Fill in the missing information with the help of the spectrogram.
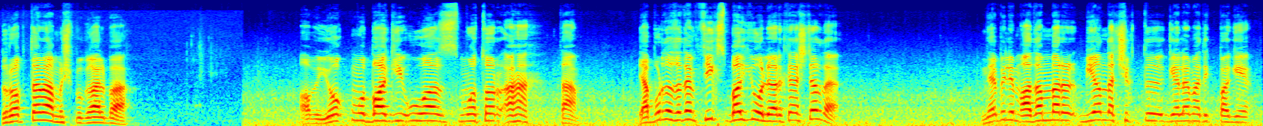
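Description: A young man giving excitable, casual commentary to viewers while playing a mobile shooter game. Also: sits high, normal speed, pauses often, a little hiss or hum.

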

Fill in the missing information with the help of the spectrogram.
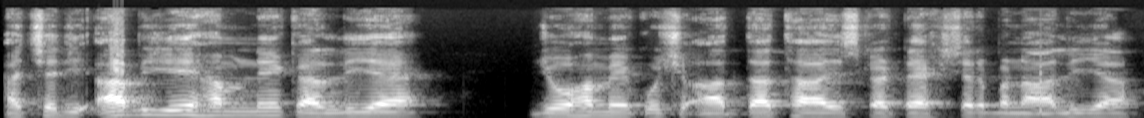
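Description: A man's voice: medium pitch, steady tone, a little slow, dark tone. A man teaching a live painting class, patiently explaining each step in plain everyday words and calling students "beta". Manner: addresses students fatherly as "beta". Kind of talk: live painting demonstration lesson.

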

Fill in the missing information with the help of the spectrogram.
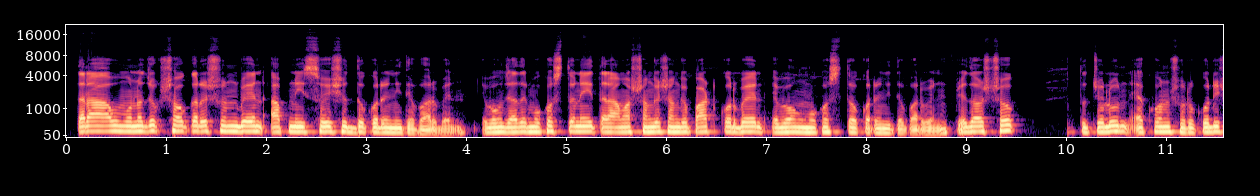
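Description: A man with a Bangladeshi Bengali accent teaching Quran recitation step by step, chanting verses slowly and drawn out between quick explanations. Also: medium pitch, dark tone. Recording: slightly dull lo-fi sound.

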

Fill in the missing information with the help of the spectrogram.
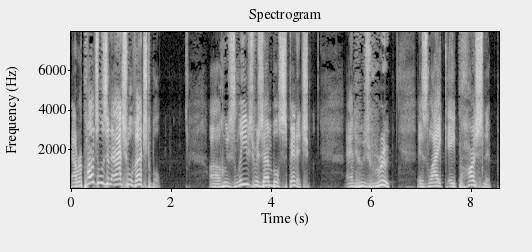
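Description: A man telling a fairy tale on radio, slow and hesitant, leaning on little filler sounds. His voice sits a bit high for a man. The sound is dry and close, with no room around it. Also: expressive, no echo, poor audio. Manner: unhurried, hesitant with frequent fillers. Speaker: radio storyteller.

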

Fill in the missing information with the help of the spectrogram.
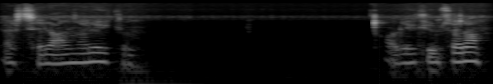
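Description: A man's voice: fairly high pitch, flat delivery, moderate pace, creaky, background noise. A man giving casual gameplay commentary to viewers, chatty and full of crude jokes. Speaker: gaming YouTuber host.

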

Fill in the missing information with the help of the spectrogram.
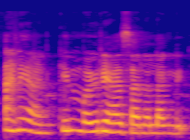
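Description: A woman storyteller with a somewhat high voice, narrating a playful family tale. Her telling is lively and amused, a steady read of a serial story. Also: normal speed.

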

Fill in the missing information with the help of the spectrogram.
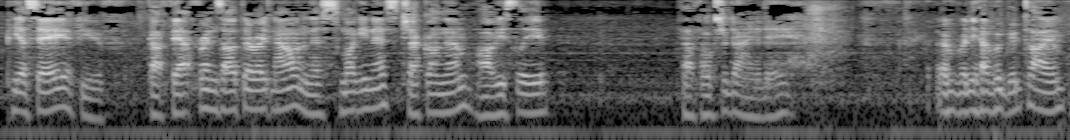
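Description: A man's voice: medium pitch, normal speed, long pauses. A man cooking dinner for his kids at home, keeping up a joking, chatty running commentary for a home cooking video. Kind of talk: casual home cooking vlog. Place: home kitchen. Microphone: camera held by a helper. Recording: loud background noise.

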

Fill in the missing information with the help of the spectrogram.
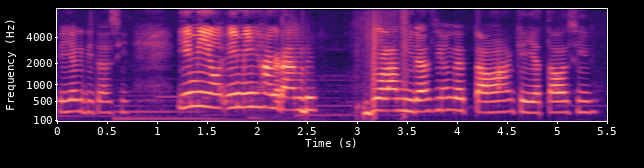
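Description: A woman's voice: sits high, fairly even intonation, a little fast, soft background music. A young woman, giving an earnest, tearful testimony in an interview. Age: young adult. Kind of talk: emotional testimony.

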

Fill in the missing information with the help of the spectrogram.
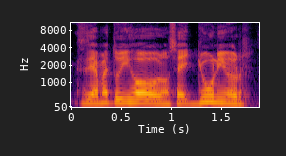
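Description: A man's voice: high voice, moderate pace. A young Colombian man co-hosting a podcast in a studio, teasing his friends and swearing casually. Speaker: podcast co-host. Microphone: studio podcast microphone.

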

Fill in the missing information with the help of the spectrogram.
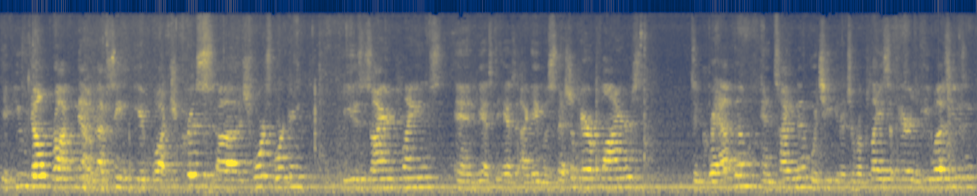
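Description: A man teaching woodworking to a live audience in a large conference room, lively and teasing, quizzing the room as he demonstrates. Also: high voice, a little slow. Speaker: woodworking instructor. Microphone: far camera. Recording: echoey hall, far mic, loud room noise.

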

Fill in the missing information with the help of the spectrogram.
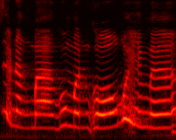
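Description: An actress playing a timid, tearful young daughter-in-law with a Southern Vietnamese accent in a sitcom. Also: female voice, sits high, moderate pace, lightly acted. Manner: whiny and tearful. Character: timid, put-upon young wife. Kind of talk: sitcom acting.

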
